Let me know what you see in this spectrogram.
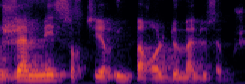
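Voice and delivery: plain

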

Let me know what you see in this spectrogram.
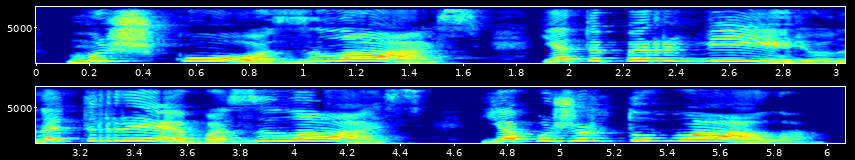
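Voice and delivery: frightened cry, high and loud. A girl cries out to a boy dangling by his hands, frightened cry. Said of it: "Женя злякано закричала".

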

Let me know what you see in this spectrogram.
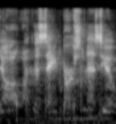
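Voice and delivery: hushed, very quiet, soft whisper. As your whispering self, answering your own voice that told it to shut up, whispering. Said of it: "I'm just whispering because I feel like it".

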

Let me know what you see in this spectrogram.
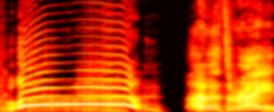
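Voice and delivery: drawn-out, whooping, ecstatic shriek, very loud, very high. Reviewing a pizza and finding the score guess was right, screaming with excitement. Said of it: "Sorry for screaming".

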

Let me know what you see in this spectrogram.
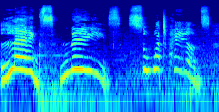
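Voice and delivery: strained high voice. Streamer running the sweatpants check on stream; attempted high-pitched voice. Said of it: "I cannot go high-pitched today. My throat will not allow it".

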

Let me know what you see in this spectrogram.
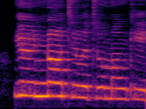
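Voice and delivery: very cross, loud, fast shout. Big monkey, landed on by little monkey, shouts at him: shouted crossly. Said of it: "he shouted".

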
